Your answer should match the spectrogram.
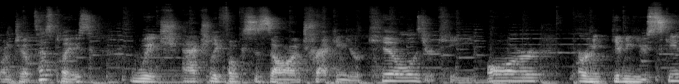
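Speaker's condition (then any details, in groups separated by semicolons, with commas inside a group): No condition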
